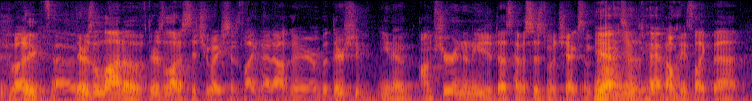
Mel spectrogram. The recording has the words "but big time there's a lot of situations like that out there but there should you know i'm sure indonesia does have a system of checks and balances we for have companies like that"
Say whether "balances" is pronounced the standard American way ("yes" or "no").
no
